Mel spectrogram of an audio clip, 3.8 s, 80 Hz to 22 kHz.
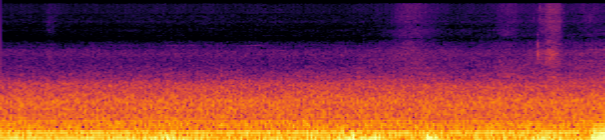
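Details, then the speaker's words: Eskimo box fan model 201083, after cleaning and reassembly, running on low and still speeding up: a soft steady airy whoosh over a faint low hum with a harmonic whine from the grills and no rattle or scrape. It is running quietly and smoothly. "Really nice and quiet. hear that harmonic wine grills. Not bad."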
